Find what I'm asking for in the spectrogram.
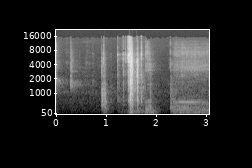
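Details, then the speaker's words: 2007 prerunner, window switch cleaned with alcohol after a fault: a few clicks, then a steady, even window motor whir without stalling or grinding; the passenger side works and the switch is fixed. "window switch is fixed heck yeah one less part you need to buy"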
